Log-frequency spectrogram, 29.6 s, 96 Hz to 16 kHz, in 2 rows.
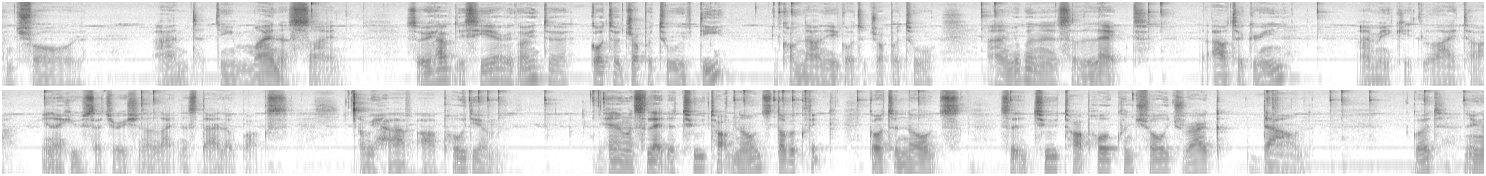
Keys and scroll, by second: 5.0 d, 10.3 d, 10.8 d, 12.1 d, 15.9 s, 21.9 ctrl+s, 27.5 s.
